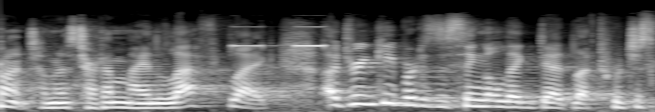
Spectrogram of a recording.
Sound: timer beeps

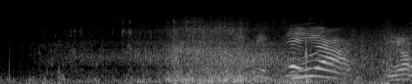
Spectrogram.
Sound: waves lapping

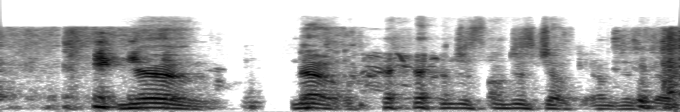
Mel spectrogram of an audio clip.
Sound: laughter

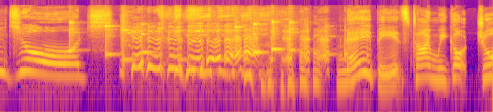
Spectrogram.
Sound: giggling

